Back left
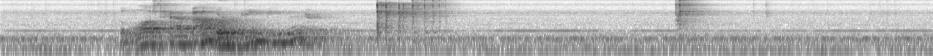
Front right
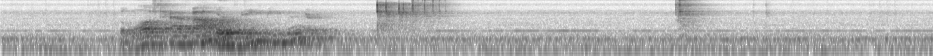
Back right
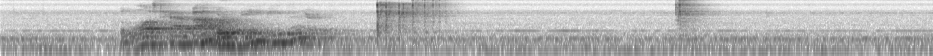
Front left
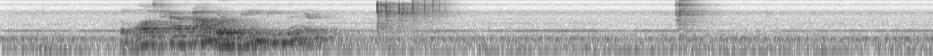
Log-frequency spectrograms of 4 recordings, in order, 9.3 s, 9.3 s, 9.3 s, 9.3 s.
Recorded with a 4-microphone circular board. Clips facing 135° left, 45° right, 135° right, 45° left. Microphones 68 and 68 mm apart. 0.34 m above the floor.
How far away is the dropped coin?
About 0.5 m.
